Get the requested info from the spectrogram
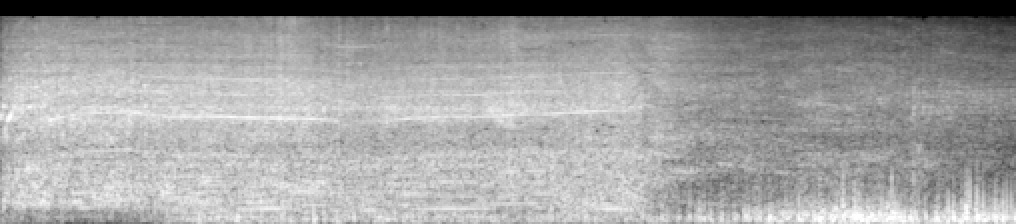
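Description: Handheld rotary tool running at high speed, enlarging a hole in a metal headlight bracket. A steady high-pitched whine for about five seconds gives way to a lower, rougher grinding noise.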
